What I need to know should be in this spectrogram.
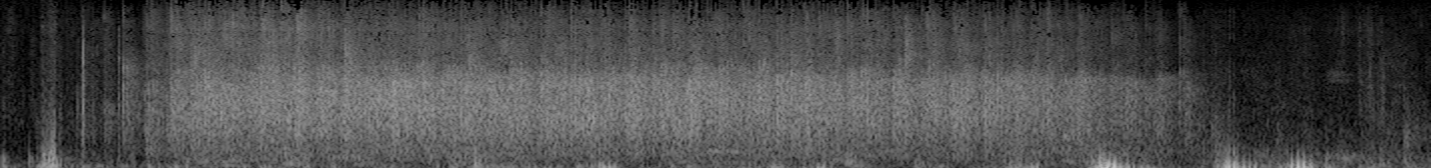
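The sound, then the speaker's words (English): An audience breaks into steady applause for a ministerial candidate, many hands clapping together for about ten seconds before it fades out, followed by a few scattered thumps and shuffling. “And friends, in as much as we applaud the candidacy”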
